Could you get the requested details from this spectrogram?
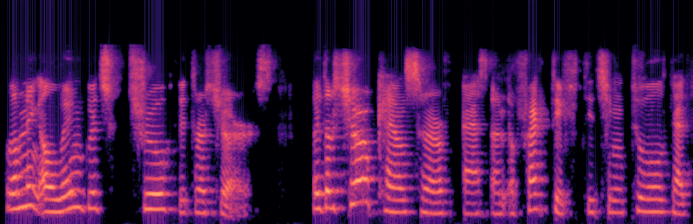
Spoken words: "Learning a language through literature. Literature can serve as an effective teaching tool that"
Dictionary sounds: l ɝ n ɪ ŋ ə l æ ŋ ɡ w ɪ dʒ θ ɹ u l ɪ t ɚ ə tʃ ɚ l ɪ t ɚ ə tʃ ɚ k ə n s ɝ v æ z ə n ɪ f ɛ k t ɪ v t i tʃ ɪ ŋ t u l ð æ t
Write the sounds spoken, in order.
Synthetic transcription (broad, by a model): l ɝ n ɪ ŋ ə l æ ŋ ɡ w ɪ dʒ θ ɹ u l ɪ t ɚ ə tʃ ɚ l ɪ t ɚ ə tʃ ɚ k ə n s ɝ v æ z ə n ɪ f ɛ k t ɪ v t i tʃ ɪ ŋ t u l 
